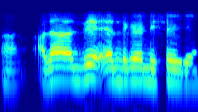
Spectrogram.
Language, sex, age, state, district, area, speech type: Malayalam, male, 18-30, Kerala, Palakkad, rural, conversation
